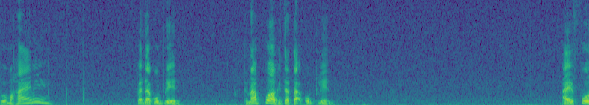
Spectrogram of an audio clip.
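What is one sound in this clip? A middle-aged man speaks calmly in bursts over a microphone.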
